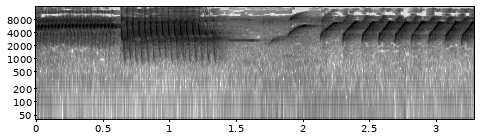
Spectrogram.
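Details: Canary 'gacor' singing used to prompt quiet birds: a clear sustained whistle, a buzzy rattling trill, a short pause, then a series of rising-and-falling whistled notes repeated about four times per second.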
